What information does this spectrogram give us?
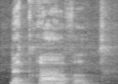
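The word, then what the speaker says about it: betterave: đỏ củ cải đường ở đây chúng ta không phát âm ký tự ơ betv là car rốt là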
